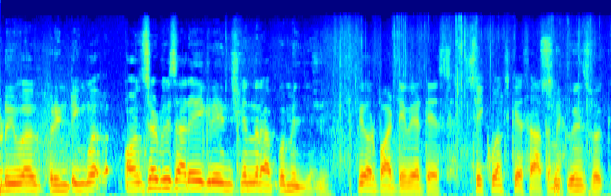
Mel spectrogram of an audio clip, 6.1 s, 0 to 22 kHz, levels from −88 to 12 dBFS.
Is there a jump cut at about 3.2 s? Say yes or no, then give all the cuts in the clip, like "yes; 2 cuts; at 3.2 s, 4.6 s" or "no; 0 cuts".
yes; 1 cut; at 3.2 s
